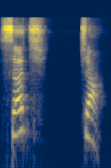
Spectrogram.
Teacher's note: तजदीद की वजह से सख्ती से पढ़ेंगे डबल चा की आवाज आएगी · इसी तरह से सच्चा, देखिए यहाँ पे लिखा हुआ है, सीन चा चा अलिफ, है ना, सच्चा, उसके ऊपर तशदीद है ना, तो यहाँ पे क्या आएगा, डबल चा की आवाज आएगी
